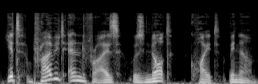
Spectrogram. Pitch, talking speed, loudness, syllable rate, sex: 130 Hz, 165 wpm, -19 LUFS, 6.4 syllables/s, male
